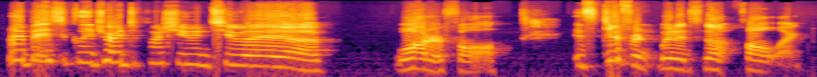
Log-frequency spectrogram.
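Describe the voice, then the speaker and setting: A woman's voice: fairly high pitch, normal speed, sharp tone, voice pushed up. A woman voicing a playful male creature with a tail, talking in a casual, teasing and reassuring way in an amateur roleplay reading. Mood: amused, reassuring.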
